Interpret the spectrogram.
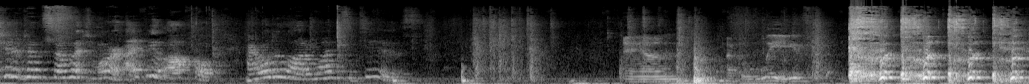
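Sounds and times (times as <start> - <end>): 
speech: 0.0 - 4.8, 6.2 - 10.2
person coughing: 8.5 - 10.2.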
